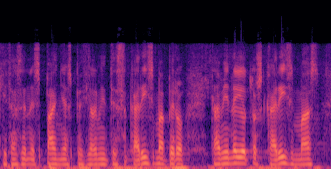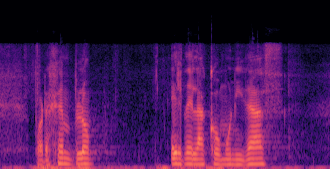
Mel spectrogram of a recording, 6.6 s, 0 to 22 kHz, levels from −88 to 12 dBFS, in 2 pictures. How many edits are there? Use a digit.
2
